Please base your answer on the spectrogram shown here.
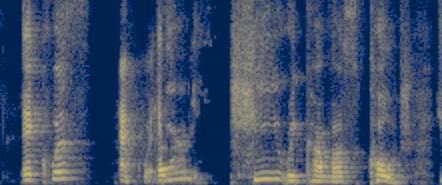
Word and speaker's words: Equus: I know it's Latin also, coach, master facilitator, but you have to help me with the pronunciation. Is it? Equus. Equus.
